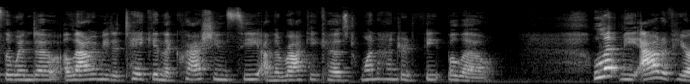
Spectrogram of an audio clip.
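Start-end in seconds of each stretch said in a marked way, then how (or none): 5.9-6.9 loud demand. Acted. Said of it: "I say".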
